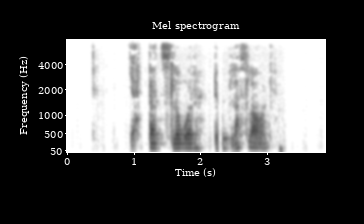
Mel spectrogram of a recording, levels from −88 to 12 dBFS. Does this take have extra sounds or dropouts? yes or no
yes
